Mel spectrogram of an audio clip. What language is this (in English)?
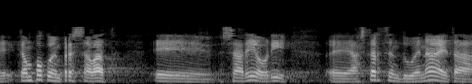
Basque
